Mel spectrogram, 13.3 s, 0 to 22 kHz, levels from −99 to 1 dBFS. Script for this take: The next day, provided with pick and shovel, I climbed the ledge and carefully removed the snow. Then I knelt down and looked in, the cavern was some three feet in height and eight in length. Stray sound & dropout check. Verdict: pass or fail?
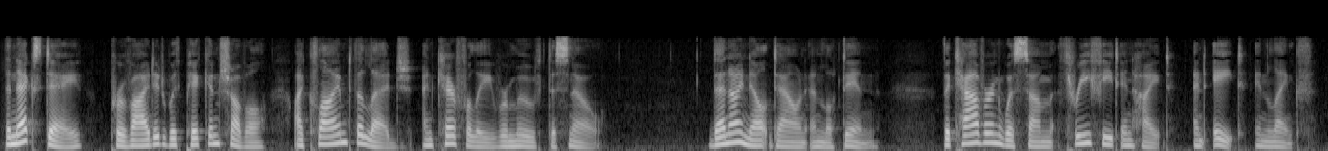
pass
